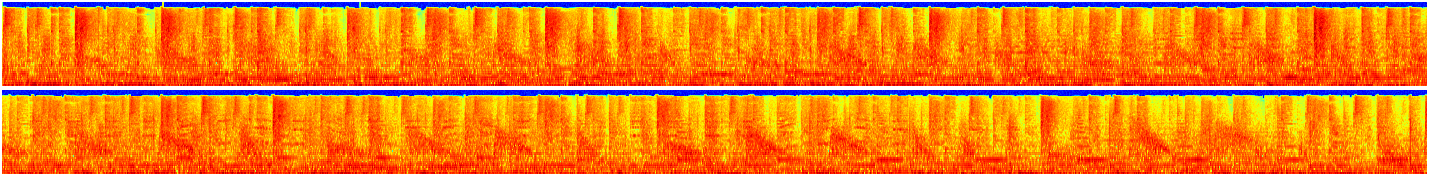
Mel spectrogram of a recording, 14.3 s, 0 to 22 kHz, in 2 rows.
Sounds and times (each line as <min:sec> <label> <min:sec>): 0:00.0 music 0:14.2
